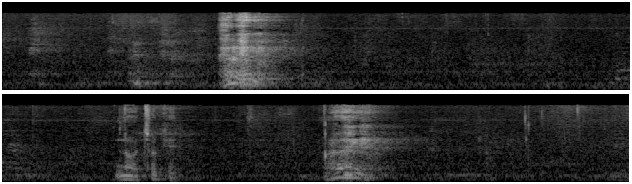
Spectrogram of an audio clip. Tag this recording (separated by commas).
Speech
